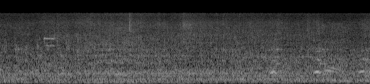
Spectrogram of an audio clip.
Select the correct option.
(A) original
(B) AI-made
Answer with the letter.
B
